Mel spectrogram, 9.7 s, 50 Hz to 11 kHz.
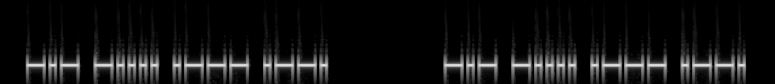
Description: Morse code, heard as a keyed tone, about 17 wpm, 700 Hz. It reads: K6JP K6JP
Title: USA Call Signs - 4 Characters - Repeated 3x - 17wpm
